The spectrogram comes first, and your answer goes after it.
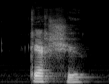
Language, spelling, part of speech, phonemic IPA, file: Dutch, kersje, noun, /ˈkɛrʃə/, Nl-kersje.ogg
- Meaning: diminutive of kers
